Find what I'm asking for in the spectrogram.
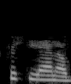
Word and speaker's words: Christiana: It's Christiana, by the way.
